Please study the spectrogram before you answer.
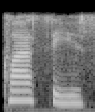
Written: classes

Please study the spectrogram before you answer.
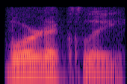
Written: vortically

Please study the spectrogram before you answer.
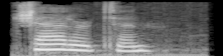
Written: chadderton

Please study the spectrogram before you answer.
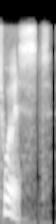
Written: twist

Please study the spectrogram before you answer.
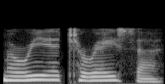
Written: Maria Theresa

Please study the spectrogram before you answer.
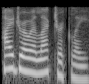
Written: hydroelectrically

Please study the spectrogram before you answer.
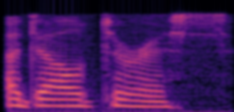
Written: adulteress

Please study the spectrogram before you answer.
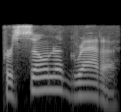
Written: persona grata

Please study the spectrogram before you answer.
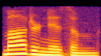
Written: modernism

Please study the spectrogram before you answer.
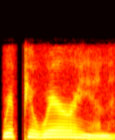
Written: Ripuarian

